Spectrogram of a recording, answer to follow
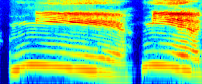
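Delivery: "me" sung out long on ee; vowel variation. Shown as a demonstration. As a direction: sustain each "me" on a sliding ee. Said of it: "Just play around with the vowel".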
